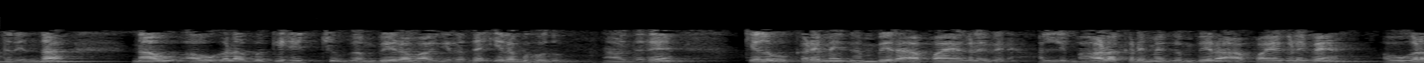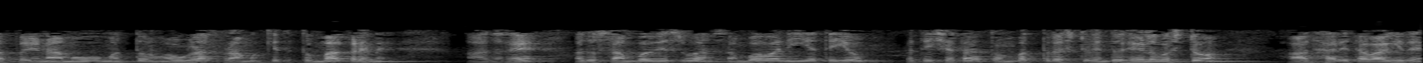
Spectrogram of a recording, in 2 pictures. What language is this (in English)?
Kannada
